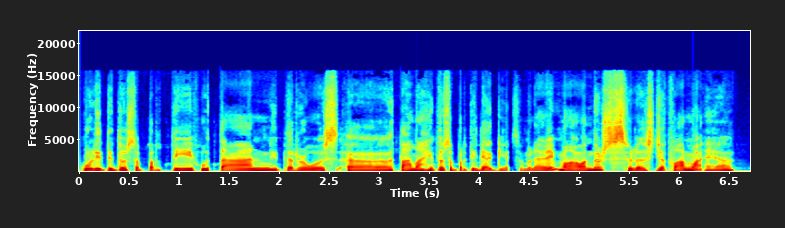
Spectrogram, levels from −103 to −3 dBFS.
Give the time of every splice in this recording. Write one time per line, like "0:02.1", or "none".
0:02.0
0:03.9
